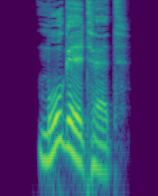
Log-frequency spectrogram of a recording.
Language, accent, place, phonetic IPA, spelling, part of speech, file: German, Germany, Berlin, [ˈmoːɡl̩tət], mogeltet, verb, De-mogeltet.ogg
- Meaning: inflection of mogeln: 1. second-person plural preterite 2. second-person plural subjunctive II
